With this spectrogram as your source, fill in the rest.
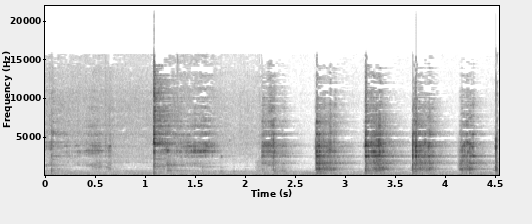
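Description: A metal spoon scrapes food from a pan into a bowl.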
